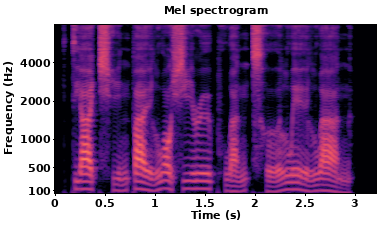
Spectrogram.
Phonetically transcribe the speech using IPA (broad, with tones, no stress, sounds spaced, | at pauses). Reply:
t̪ j ä˥ t͡ɕʰ i˧˥ n p a˥˧ ɪ̯ l w ɔ˥˩ ɕ i˥ ɻ ɻ̩˥ pʰ w a˧˥ n t͡sʰ ɤ˧˥ l w e˥˧ ɪ̯ l w a˥˩ n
